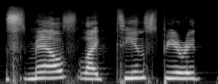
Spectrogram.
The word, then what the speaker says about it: Smells Like Teen Spirit: Mi Jordana, que es chilena, sí sabe pronunciar smells like teen spirit de Nirvana. Así, así se pronuncia.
